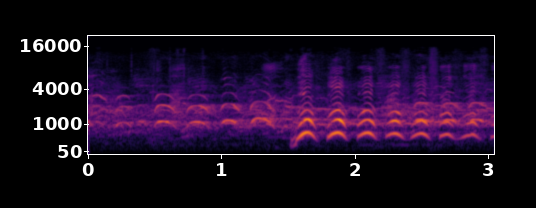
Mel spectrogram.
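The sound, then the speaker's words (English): Several voices imitate dog barking as everyone is told to bark in a lesson, starting as a loose, overlapping clamor and then settling into a steady run of about eight loud, honking woofs in quick rhythm. “Good barking.”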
